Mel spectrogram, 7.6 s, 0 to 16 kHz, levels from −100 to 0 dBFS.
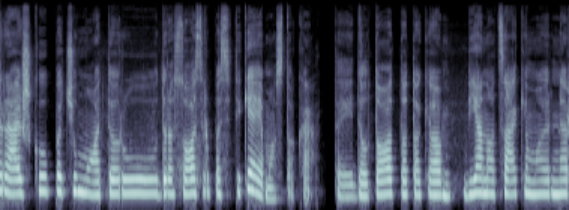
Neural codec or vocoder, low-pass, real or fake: none; 14.4 kHz; real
